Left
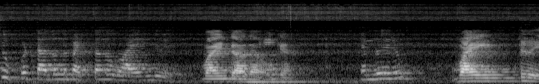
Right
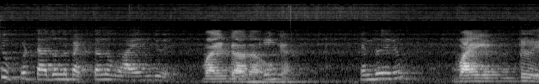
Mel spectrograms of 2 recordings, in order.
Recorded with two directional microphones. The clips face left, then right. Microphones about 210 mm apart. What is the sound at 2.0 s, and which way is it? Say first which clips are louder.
Speech: even; 5° left (ahead or behind).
